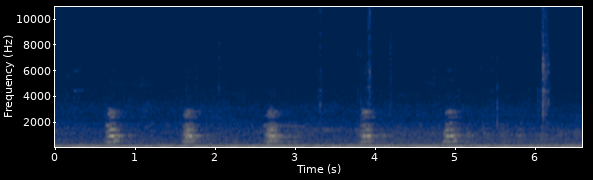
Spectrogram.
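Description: A dog barking five times, about once a second, over a steady low hum.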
